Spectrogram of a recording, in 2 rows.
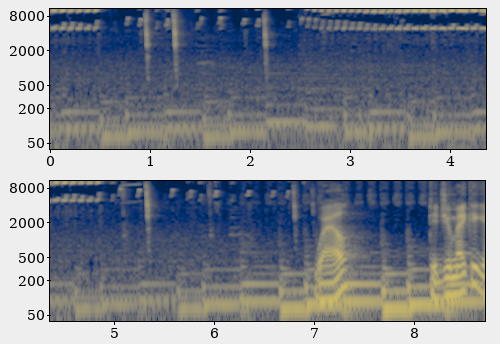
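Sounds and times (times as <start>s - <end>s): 
captive Goeldi's marmoset calls at a zoo in Dublin: 0.0s - 7.0s
low background tones: 0.0s - 7.5s
speech: 7.0s - 7.5s, 8.2s - 8.7s.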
